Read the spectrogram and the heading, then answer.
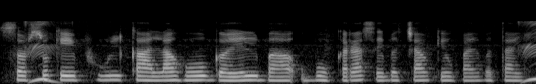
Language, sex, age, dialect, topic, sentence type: Bhojpuri, female, 18-24, Southern / Standard, agriculture, question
